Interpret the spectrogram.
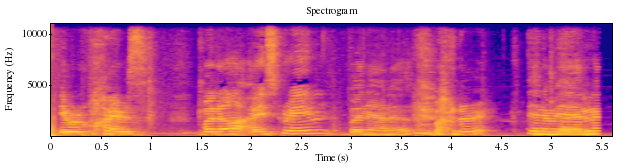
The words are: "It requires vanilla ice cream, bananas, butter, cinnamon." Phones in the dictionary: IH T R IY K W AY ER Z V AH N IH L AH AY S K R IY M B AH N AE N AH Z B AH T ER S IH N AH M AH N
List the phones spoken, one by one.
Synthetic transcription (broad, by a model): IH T R IY K W AY ER Z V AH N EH L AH AY S K R IY M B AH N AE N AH B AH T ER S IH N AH M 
